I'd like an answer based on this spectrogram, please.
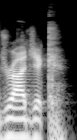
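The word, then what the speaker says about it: Dragić: Goren because I don't think about it and I it up every time so Dragic Dragic Dragic itch it's an itch right pitch relation Serbian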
